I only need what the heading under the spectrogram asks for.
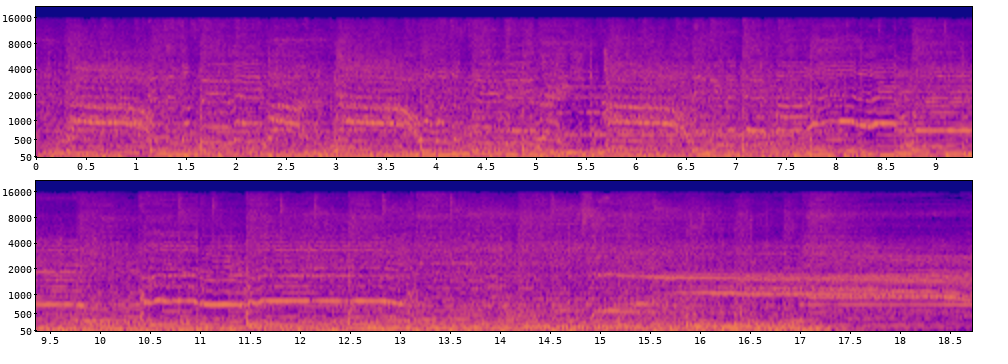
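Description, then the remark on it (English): Harsh, screamed vocals delivered in a singing style over a loud, dense band, alternating with long sustained high notes that waver with vibrato; the music stays full and constant throughout. “I mean, the balance between the screaming and then jumping to very, very high, long notes is not easy.”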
